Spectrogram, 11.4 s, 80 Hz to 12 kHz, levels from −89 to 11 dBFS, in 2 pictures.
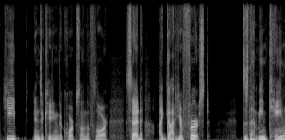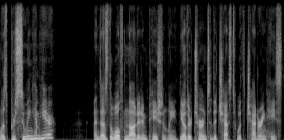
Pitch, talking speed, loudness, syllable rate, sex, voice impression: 150 Hz, 185 wpm, -20 LUFS, 5.7 syllables/s, male, very masculine, very adult-like, very middle-aged, very thick, tensed, powerful, bright, hard, slightly muffled, fluent, cool, very intellectual, slightly refreshing, sincere, calm, very mature, friendly, reassuring, slightly unique, slightly wild, sweet, lively, kind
